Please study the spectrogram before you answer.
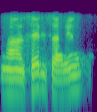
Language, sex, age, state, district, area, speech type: Tamil, male, 60+, Tamil Nadu, Tiruvannamalai, urban, conversation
